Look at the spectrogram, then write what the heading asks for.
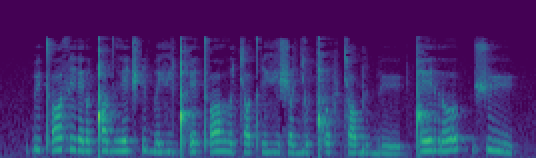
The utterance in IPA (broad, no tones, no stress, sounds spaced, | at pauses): ɓ y tʼ ɔ s i ɾ e ɾ o ǃ ɔ dʱ e t͡ʃʼ i b e vʲ o ǃʼ e tʼ ɔ ɦ o c ɔ tʼ i vʲ e ʃ ɔ ɟ u ǃʼ o f c ɔ b i b y | ǃ e r o | ʃ y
